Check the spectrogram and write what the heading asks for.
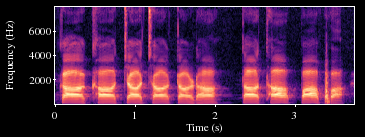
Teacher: जिन व्यंजनों के उच्चारण में कंपन ना हो उन्हें अघोष व्यंजन कहते हैं।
